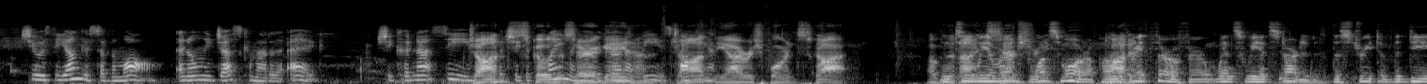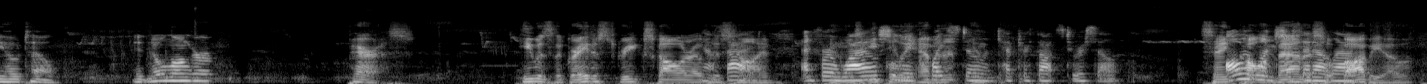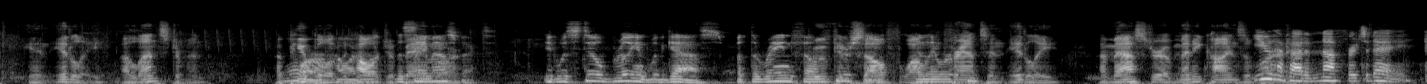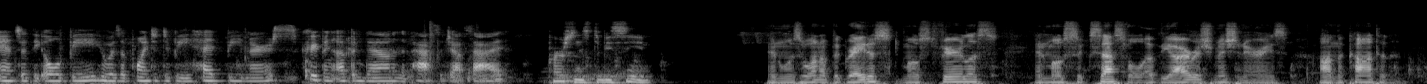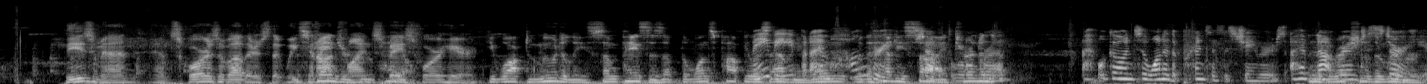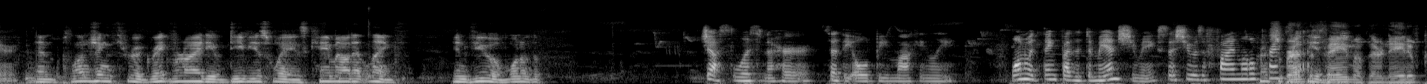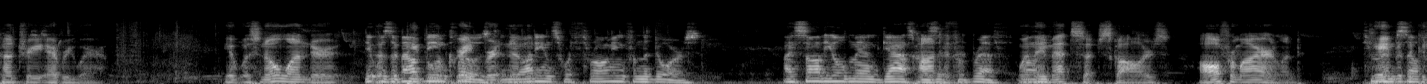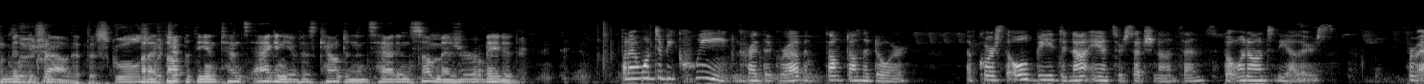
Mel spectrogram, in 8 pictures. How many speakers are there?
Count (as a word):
three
